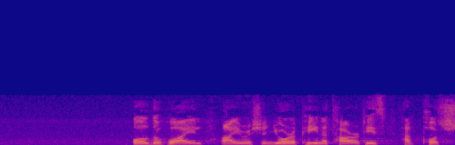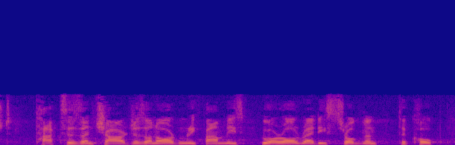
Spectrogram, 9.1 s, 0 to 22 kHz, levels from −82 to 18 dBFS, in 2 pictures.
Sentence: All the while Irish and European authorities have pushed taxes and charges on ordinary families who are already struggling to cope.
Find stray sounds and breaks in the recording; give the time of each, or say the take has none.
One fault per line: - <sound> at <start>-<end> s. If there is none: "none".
none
